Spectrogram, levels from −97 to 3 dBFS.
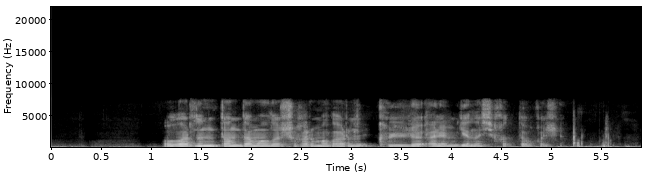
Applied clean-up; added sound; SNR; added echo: neural mask model Resemble Enhance denoiser.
